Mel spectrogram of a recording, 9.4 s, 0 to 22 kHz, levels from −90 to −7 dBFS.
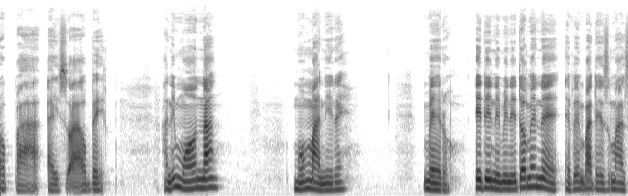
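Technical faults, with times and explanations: No technical faults can be heard in this speech recording. Nothing in it calls for a time or an explanation.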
